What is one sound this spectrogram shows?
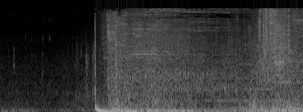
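Rumbling action sounds play from a video game.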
